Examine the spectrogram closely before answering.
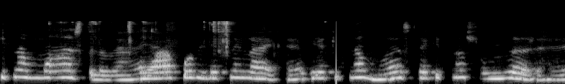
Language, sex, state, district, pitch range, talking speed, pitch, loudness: Hindi, female, Bihar, Araria, 245-315 Hz, 160 wpm, 285 Hz, -15 LUFS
